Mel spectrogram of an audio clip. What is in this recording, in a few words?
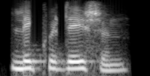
"liquidation", Indian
